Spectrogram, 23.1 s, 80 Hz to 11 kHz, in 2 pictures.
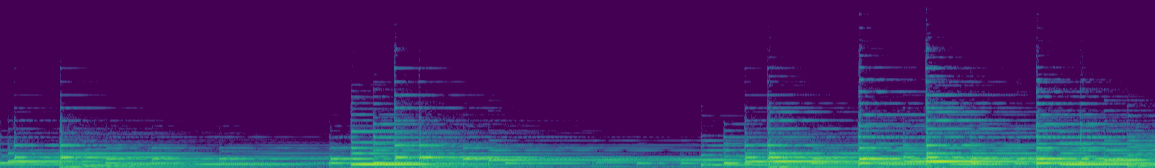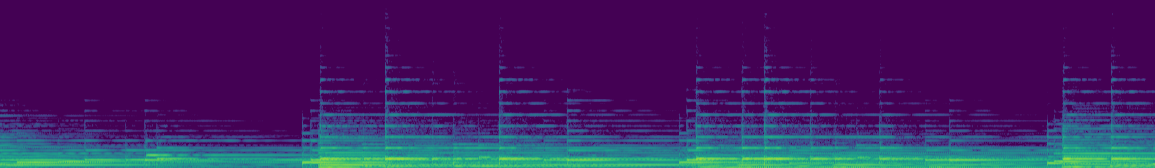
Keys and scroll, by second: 2.5 ctrl+z, 2.9 ctrl+z, 3.2 ctrl+z, 3.7 ctrl+z, 3.8 ctrl+z, 6.1 ctrl+z, 6.3 ctrl+z.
